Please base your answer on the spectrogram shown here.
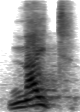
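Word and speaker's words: knight: This is why night is spelled K-N-I-G-H-T. Do you ever pronounce the K? No, of course not.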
